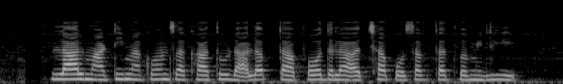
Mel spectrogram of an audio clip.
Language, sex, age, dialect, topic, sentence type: Chhattisgarhi, female, 41-45, Northern/Bhandar, agriculture, question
